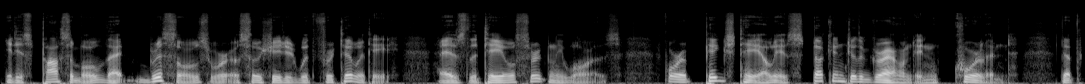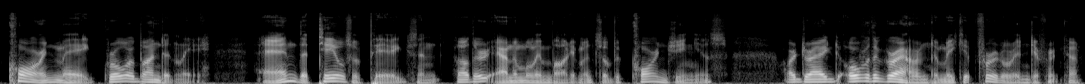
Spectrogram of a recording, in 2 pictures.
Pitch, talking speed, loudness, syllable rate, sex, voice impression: 95 Hz, 155 wpm, -20 LUFS, 4.8 syllables/s, male, masculine, slightly old, thick, tensed, powerful, hard, slightly muffled, calm, mature, wild, slightly lively, strict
